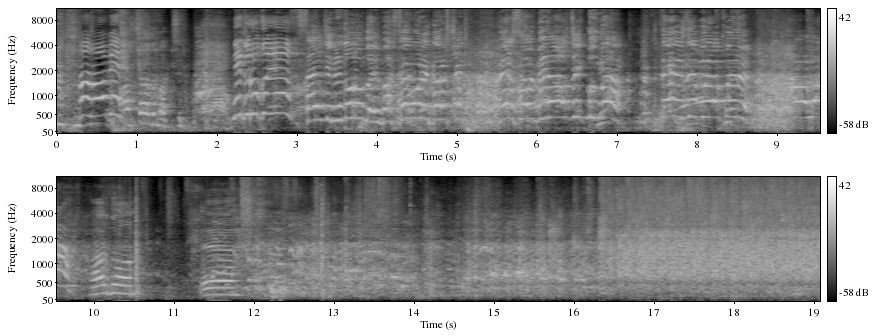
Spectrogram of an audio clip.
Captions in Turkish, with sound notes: -Aşağı adım atacağım. -Ne durumdayız? -Sence ne durumdayım? Baksana durum karışık. Beni salın. Beni alacak bunlar. Beni bırakmayın. -Pardon. (Kahkaha ve alkış sesleri)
